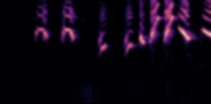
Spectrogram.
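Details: Greater green leafbird singing a ngentrok-style song with mimicked fills, used as a lure to provoke other leafbirds: about eleven varied whistled notes, first spaced then tumbling faster, with sweeping rising and falling slurs and a final long descending whistle.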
